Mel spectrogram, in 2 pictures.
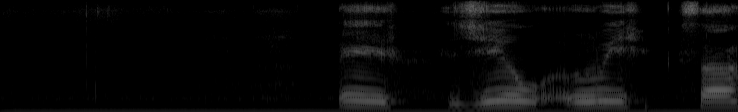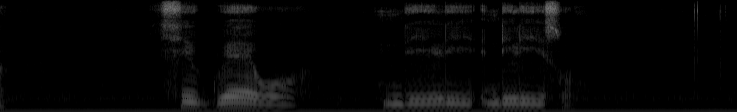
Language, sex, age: Venda, male, 33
